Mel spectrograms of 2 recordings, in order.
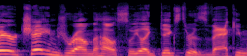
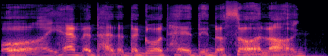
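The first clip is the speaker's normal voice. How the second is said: put-on slow elderly man voice with Italian accent. Retelling a video of an old Italian man eating goat head: imitating an old Italian man. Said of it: "It's like this old Italian man".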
